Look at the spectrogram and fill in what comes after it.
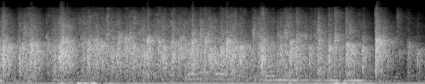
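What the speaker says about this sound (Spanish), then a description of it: "Otro aplauso para Robert, por favor." Studio audience clapping for a guest at a live spiritual interview, a dense, loud wash of applause held steady throughout with a slight swell near the end.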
